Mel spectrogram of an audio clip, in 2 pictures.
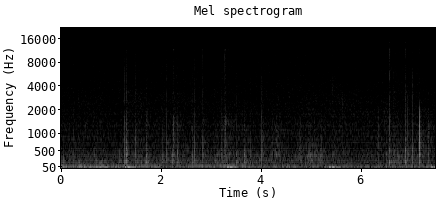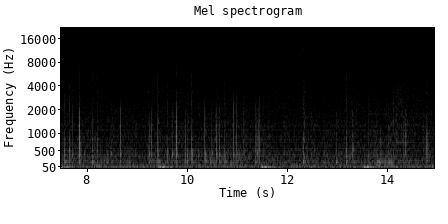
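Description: Long red nails tap and scratch a hollow, silvered mercury glass Christmas bauble with a metal cap. The result is a quiet, irregular run of short, crisp clicks and faint scratchy rustles over a low, steady background hum.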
